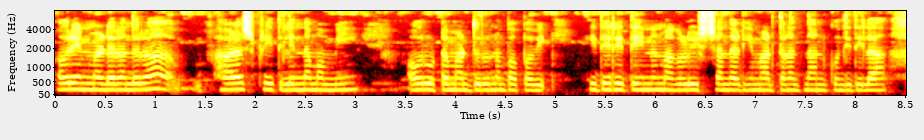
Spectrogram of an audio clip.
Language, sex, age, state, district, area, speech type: Kannada, female, 18-30, Karnataka, Bidar, rural, spontaneous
